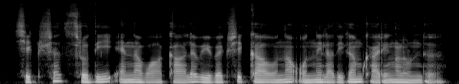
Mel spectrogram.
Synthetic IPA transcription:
ɕikʂɐsrɨd̪iʔe̞̰nːɐʋaːkːaːlɐʋiʋekʂikʲːaːʋunːɐ̰ʔo̞̰nːilɐd̪ʱiɣɐmkaːɾjɐŋːɐɭuɳɖɨ

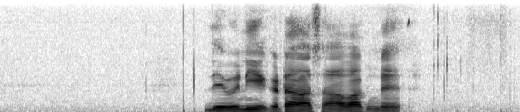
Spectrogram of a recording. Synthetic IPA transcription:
d̪eʋəniekəʈəaːsaːʋaknɛː

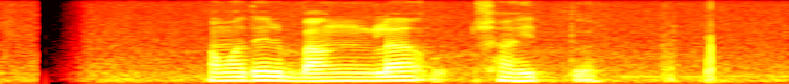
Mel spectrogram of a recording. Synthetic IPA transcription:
amad̪eɾbaŋlaʃaɦit̪ːo̰

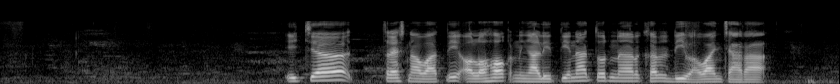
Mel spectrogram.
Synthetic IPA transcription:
ʔi̥t͡ʃət̪ɾɛsnawat̪iʔɔlɔɦɔk̚niŋalit̪inat̪urnərkərdiwawaɲt͡ʃaɾa

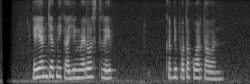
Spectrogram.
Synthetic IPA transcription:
jajand͡ʒat̪̚nikad͡ʒɨŋmɛɾəlst̪ɾip̚ | kɨrdipɔt̪ɔkəwart̪awan

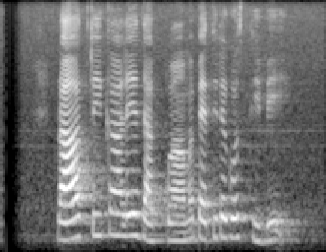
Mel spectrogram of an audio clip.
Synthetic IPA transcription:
raːt̪riːkaːləjəd̪akʋaːməpæt̪iɾəɡost̪ibeː

